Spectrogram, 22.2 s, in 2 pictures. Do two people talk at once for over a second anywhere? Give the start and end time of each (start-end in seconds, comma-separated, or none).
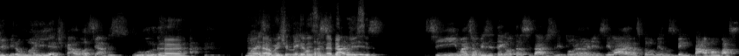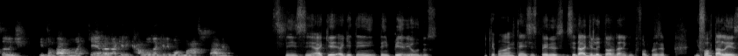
3.7-5.7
